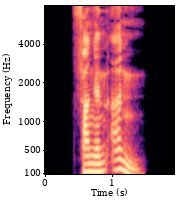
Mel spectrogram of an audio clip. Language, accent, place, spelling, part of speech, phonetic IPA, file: German, Germany, Berlin, fangen an, verb, [ˌfaŋən ˈan], De-fangen an.ogg
- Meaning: inflection of anfangen: 1. first/third-person plural present 2. first/third-person plural subjunctive I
